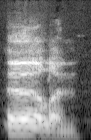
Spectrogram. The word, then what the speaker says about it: Irlam: It's pronounced Earlham with an I.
